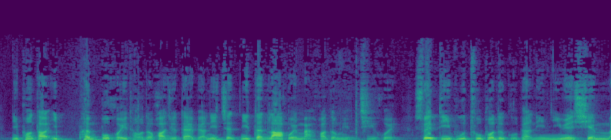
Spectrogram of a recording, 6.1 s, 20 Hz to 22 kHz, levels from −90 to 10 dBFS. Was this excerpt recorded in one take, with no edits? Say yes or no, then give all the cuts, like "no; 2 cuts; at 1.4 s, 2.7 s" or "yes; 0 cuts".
no; 1 cut; at 4.1 s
